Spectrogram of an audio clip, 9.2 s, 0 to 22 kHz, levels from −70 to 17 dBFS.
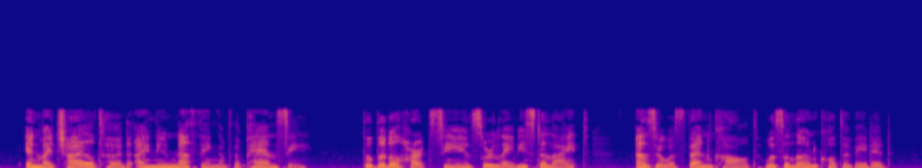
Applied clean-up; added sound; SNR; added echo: none; none; none; none.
